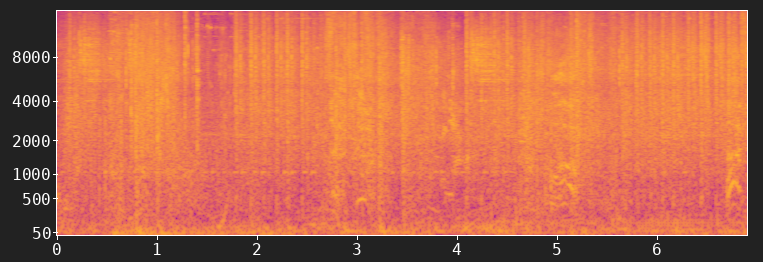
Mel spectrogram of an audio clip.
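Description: Rapid gunfire in the video game Zenless Zone Zero, a dense, loud barrage of shots and impacts with game effects layered throughout.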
